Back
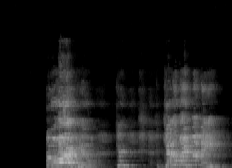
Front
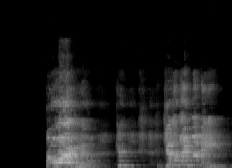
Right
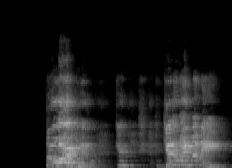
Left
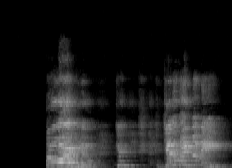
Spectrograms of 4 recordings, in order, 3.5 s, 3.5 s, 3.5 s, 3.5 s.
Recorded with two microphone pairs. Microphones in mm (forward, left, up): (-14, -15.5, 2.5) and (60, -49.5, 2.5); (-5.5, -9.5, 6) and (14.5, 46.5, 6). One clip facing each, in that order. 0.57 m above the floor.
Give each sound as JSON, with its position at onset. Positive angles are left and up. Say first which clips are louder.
{"t": 0.7, "sound": "a shout", "louder": "back 1 dB, left 2 dB", "azimuth_deg": 40, "distance_m": 1.0}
